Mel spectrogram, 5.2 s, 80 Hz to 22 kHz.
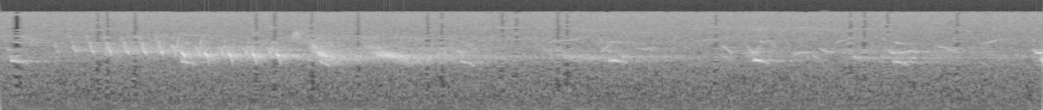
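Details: A male Lesser spotted eagle calls as he brings a mole to his mate at a spruce nest in Zemgale, Latvia, at 8:22 a.m. on 22 June 2022. He gives a quick run of about six high, thin yelps, then drawn-out higher calls, over a low wind-like rumble.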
